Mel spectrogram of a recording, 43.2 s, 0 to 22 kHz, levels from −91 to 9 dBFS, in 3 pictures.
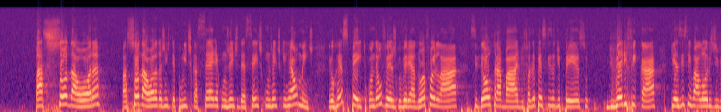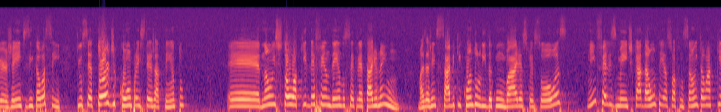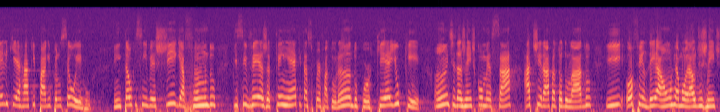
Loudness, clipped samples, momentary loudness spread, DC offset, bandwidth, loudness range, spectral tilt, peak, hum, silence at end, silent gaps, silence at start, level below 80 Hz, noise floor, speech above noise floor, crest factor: -11 LUFS; under 0.1%; 9 LU; under 0.1%; 16.5 kHz; 4 LU; -5.5 dB/octave; 0 dBFS; none; 0 s; none; 0.7 s; -26 dBFS; -38 dBFS; 28 dB; 10 dB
